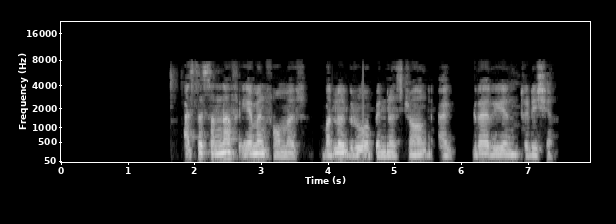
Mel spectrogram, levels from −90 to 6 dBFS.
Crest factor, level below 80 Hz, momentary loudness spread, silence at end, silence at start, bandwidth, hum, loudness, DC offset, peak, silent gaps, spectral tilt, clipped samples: 18 dB; -56 dBFS; 10 LU; 0.6 s; 1.65 s; 8 kHz; none; -20 LUFS; under 0.1%; -2 dBFS; 3.80-3.87 s, 5.93-6.17 s; -5.5 dB/octave; under 0.1%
